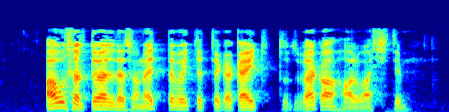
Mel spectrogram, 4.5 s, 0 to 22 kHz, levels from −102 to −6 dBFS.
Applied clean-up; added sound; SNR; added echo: none; none; none; none.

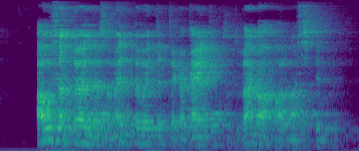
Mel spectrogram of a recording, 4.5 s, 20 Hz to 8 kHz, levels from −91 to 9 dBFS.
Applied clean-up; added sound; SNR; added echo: none; none; none; reverberation time 0.9 s.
